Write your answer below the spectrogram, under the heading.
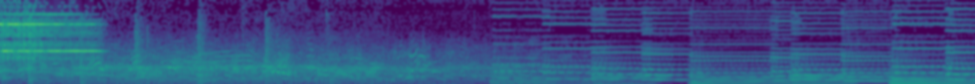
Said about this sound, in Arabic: ولما سمع الطلاب جرس المدرسة ذهبوا إلى صفوفهم كلهم.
